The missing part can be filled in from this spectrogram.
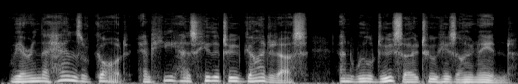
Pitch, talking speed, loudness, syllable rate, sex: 130 Hz, 245 wpm, -17 LUFS, 5.5 syllables/s, male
